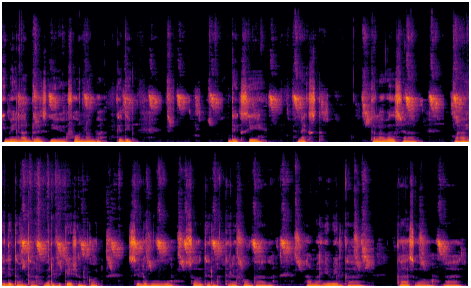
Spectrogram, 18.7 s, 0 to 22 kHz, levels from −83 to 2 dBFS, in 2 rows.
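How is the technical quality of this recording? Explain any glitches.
The technical quality of this recording holds up, with no glitches to explain.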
